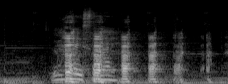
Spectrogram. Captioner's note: laugh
